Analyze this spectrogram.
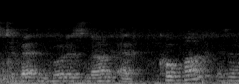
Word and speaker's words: Kopan: Venerable Robina Courtin was ordained as a Tibetan Buddhist nun at Kopan, is that how you say it? Yeah. Kopan Monastery in 1978.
